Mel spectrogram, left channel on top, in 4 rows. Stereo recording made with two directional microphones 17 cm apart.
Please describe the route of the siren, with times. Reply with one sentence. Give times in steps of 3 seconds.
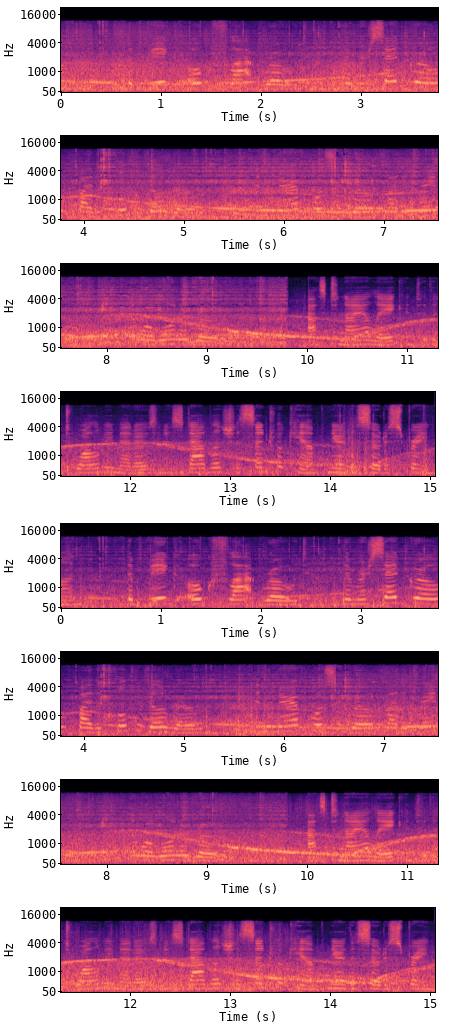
You can hear the siren on the left from 0 s, in the centre from 6 s and on the right from 9 s.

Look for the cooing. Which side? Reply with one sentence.
You can hear the cooing on the left.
